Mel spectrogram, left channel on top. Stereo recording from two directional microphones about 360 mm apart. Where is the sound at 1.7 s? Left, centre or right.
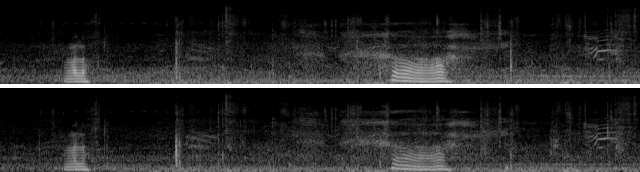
Centre.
